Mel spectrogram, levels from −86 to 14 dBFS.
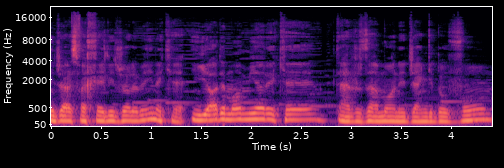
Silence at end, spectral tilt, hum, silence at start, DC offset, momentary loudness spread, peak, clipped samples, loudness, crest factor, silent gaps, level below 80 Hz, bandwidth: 0 s; -6.5 dB/octave; none; 0 s; under 0.1%; 5 LU; -6 dBFS; under 0.1%; -18 LUFS; 12 dB; none; -50 dBFS; 17.5 kHz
